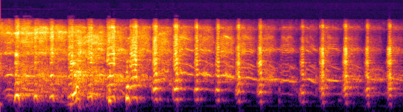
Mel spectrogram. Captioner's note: laughter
